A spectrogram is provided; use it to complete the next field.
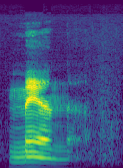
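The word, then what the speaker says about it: སྨན: Normally we have the inherent a vowel that's going to change to e before a na or a la.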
